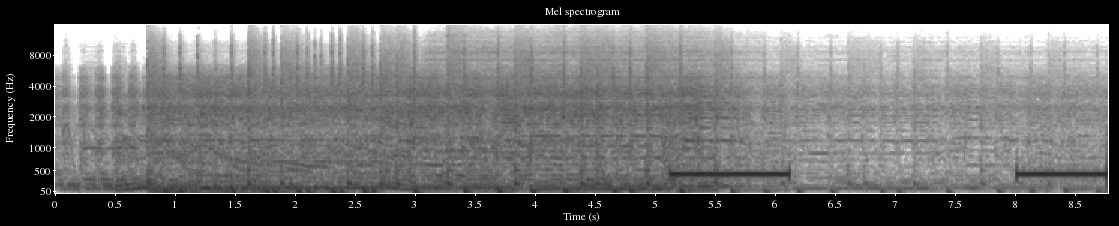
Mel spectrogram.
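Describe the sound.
A telephone dial tone while a call is being placed: after several seconds of dense background sound, a steady electronic tone sounds twice, the first about a second long, then a pause, then the second running to the end.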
